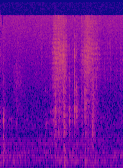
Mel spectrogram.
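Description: Faint clicks and taps from computer input at a desk: one click at the start, then a quick cluster of several clicks about halfway through, over a faint steady hum.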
